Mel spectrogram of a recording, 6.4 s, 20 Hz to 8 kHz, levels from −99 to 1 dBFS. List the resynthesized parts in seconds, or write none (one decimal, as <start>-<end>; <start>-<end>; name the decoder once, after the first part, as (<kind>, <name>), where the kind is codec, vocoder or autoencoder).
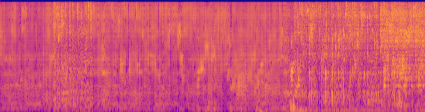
0.0-0.8 (vocoder, BigVGAN v2); 1.4-4.3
